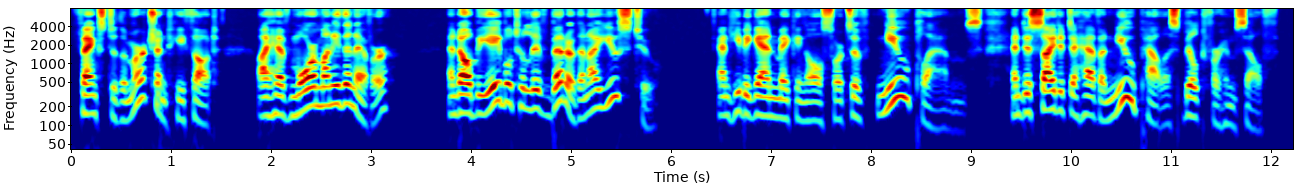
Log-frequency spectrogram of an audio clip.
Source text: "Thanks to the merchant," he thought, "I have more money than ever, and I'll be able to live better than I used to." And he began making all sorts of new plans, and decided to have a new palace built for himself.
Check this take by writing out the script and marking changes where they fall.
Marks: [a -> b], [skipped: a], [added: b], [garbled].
"Thanks to the merchant," he thought, "I have more money than ever, and I'll be able to live better than I used to." And he began making all sorts of new plans, and decided to have a new palace built for himself.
